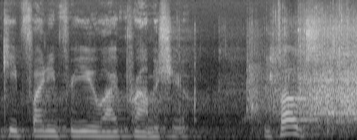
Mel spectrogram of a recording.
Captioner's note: applause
